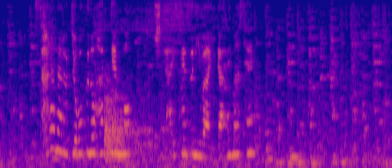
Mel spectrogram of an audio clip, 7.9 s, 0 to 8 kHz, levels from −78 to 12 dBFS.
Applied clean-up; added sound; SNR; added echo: classical method log-MMSE.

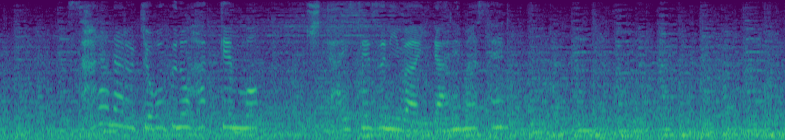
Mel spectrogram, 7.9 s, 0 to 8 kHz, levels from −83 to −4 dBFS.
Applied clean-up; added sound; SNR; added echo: none; none; none; none.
